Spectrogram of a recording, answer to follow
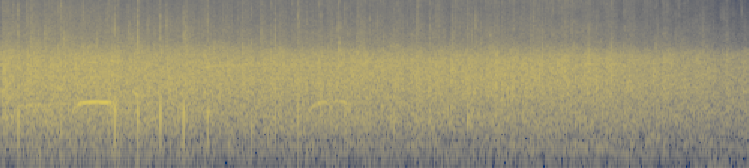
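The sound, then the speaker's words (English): Sustained applause from a large audience welcoming the two recipients of the Champion of Character Award, a dense steady patter of many hands clapping that holds strong for most of ten seconds before beginning to taper off at the end. “I invite you to extend a warm greeting and welcome and applause.”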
